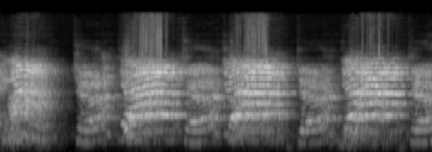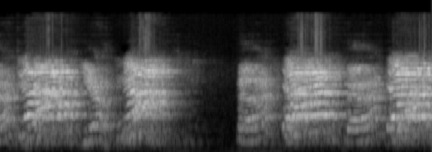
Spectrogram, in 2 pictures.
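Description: A class of children chanting Hindi conjunct letters aloud in unison, one syllable after another in a steady rhythm, following the teacher's pointing, with a brief pause about six seconds in.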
